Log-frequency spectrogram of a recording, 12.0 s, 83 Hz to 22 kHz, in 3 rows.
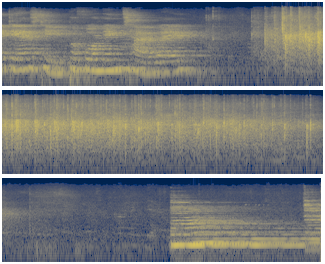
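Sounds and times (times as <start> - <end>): audience applauding: 3.1 - 8.3.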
